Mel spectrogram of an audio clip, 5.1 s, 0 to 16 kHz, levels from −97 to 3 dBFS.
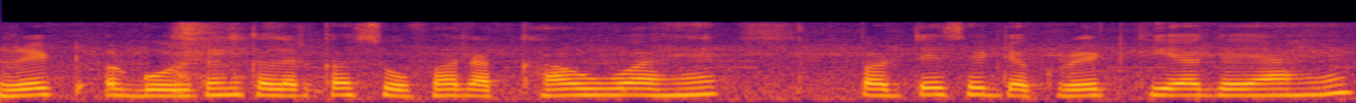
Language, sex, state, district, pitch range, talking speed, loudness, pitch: Hindi, female, Bihar, Saran, 185-200 Hz, 175 wpm, -15 LUFS, 190 Hz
